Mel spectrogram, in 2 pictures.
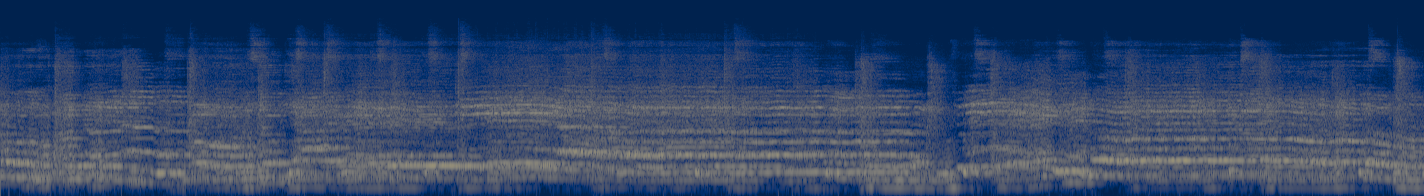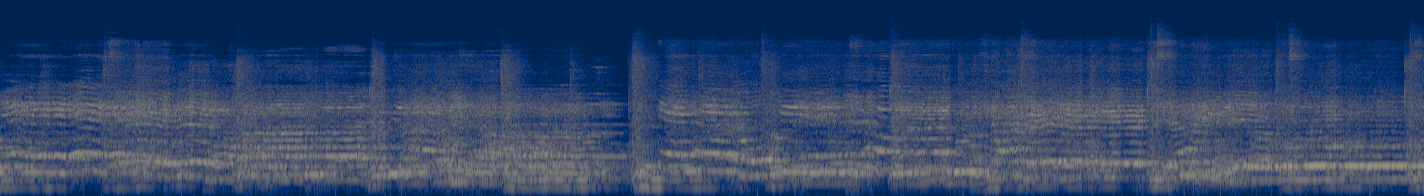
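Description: A Zion church congregation singing a spiritual together in many voices, with sharp rhythmic beats running under the singing.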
